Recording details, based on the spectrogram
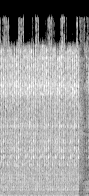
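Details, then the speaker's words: Renault Duster diesel at the first start of the morning after an injector washer was replaced to cure long cranking and misfire: even idle with a regular clatter, no stumbling or misses; running normally after the repair. "अब देखिए आपके सामने गाड़ी सही है और यहीं से धुआ फेंक रहा है।"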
